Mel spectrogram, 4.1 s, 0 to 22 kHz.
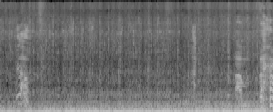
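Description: An abandoned 1970 V8 Ford Mustang drives along with a loud, steady engine roar that sits close and constant throughout, briefly rising as the throttle opens, while voices shout over it.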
